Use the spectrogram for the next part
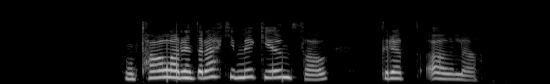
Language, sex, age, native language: Icelandic, male, 13, Icelandic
